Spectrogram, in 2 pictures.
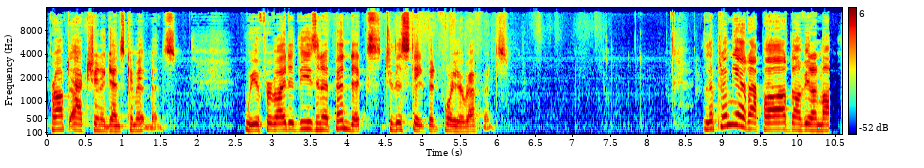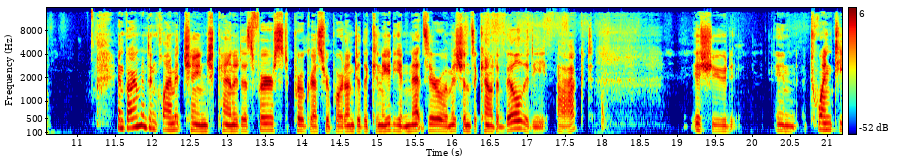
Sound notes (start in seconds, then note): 15.7 speaking in French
